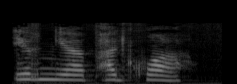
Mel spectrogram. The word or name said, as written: il ny a pas de quoi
